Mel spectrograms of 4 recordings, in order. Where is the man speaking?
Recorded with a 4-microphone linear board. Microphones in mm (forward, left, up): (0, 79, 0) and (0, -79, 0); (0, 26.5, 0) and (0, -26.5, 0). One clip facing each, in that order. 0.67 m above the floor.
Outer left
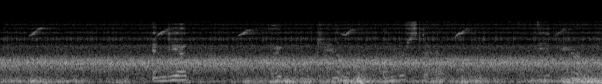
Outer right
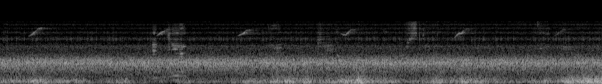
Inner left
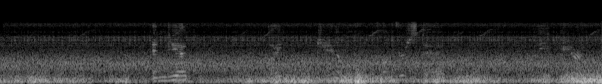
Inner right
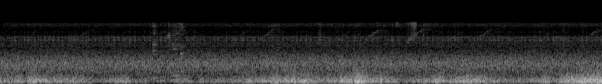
45° left (ahead or behind); by 5.9 s 70° left (ahead or behind).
